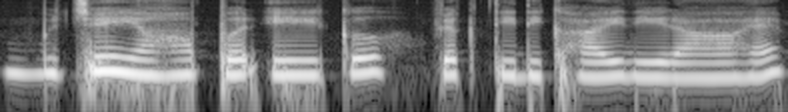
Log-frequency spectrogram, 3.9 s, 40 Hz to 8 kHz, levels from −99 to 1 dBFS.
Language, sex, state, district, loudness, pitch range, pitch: Hindi, female, Himachal Pradesh, Shimla, -16 LUFS, 220-255 Hz, 235 Hz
